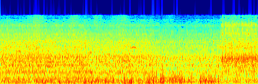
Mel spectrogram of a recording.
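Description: Emergency vehicles idling at the roadside, with wind rumbling on the microphone. About four seconds in, the sound changes abruptly and a steady whine joins in.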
